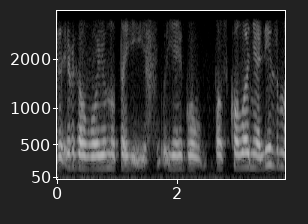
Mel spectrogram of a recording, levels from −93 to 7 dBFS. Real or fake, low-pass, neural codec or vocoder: real; 3.6 kHz; none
